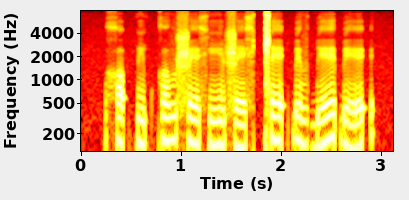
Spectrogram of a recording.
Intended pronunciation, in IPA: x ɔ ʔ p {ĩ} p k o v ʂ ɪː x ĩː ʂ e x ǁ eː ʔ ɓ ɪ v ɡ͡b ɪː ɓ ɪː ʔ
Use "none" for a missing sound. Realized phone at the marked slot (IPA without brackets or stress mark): ĩ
